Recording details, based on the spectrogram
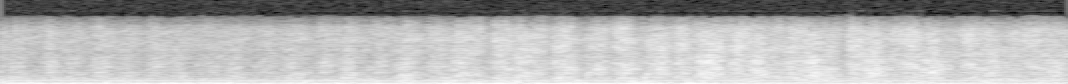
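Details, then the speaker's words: Sanding clear coat on an airplane finish: steady, gritty scratching as the paper works the clear, a grinding sound suggesting overspray roughness. "You can hear it grinding. It sounds like overspray."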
